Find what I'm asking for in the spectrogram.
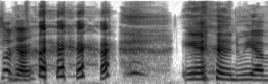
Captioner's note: laughs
